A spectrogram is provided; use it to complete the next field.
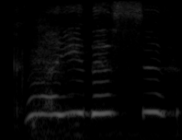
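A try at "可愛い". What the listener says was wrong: You gotta pronounce the second I in kawaii, otherwise it's kawaii, and that means scary. Kawaii! Kawaii desu ne?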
